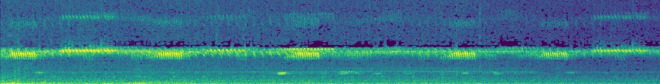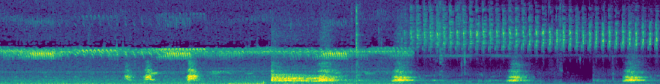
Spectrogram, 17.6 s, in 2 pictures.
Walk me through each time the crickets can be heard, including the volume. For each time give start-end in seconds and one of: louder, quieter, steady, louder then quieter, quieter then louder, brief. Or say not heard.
0.0-17.5 quieter.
